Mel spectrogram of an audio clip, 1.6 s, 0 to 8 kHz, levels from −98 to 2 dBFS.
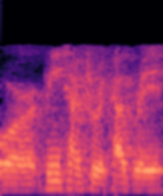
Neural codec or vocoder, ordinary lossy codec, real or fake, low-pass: none; AAC, 16 kbps; real; 7.2 kHz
